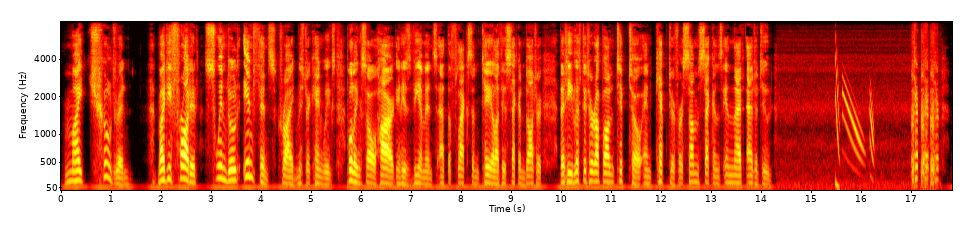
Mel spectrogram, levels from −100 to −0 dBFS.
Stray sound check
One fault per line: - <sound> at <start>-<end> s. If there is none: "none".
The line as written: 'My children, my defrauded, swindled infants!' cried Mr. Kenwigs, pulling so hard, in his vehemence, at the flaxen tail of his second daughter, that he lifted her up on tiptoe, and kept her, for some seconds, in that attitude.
- chirp at 15.5-16.3 s
- laugh at 17.0-17.6 s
